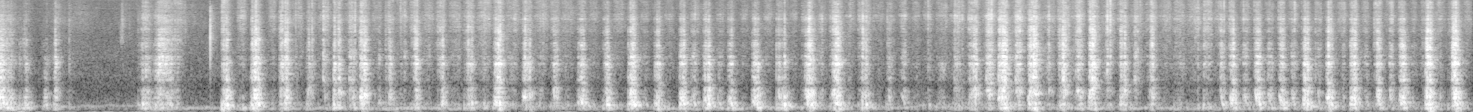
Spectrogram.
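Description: A wooden stylus makes rapid hatching scratches across a flat black sheet of wax-coated scratch art paper on a gift box. The result is a quick, uneven run of short, dry scraping strokes with a bright, papery rasp. The strokes come in brisk bursts with brief pauses between them.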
